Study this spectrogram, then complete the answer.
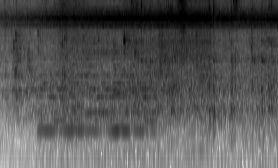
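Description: Cold-pressed coconut oil pours in a steady liquid stream for about three seconds, close and fairly loud, with no voices.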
